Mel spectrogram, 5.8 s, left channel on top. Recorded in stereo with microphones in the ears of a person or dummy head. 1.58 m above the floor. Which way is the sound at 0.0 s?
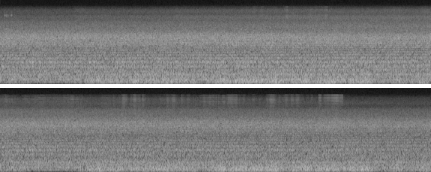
15° left (ahead or behind).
